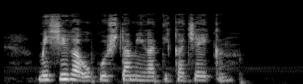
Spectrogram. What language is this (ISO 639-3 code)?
qvl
